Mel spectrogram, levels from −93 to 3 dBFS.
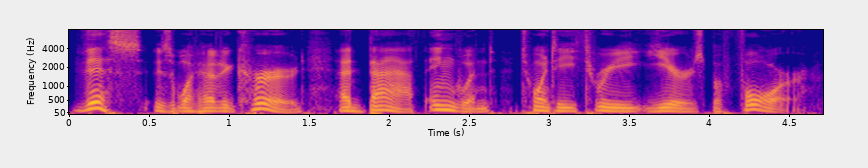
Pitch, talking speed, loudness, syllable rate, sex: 120 Hz, 155 wpm, -21 LUFS, 4.3 syllables/s, male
